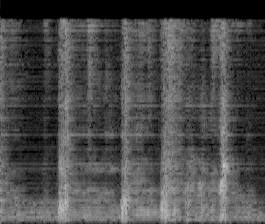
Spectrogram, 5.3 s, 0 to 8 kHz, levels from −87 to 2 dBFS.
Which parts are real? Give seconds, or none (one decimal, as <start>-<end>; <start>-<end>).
none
